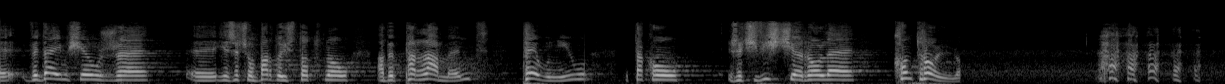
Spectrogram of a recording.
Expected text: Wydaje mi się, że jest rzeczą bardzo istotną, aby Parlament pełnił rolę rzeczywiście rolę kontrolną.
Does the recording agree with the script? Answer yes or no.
no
